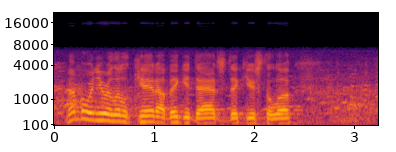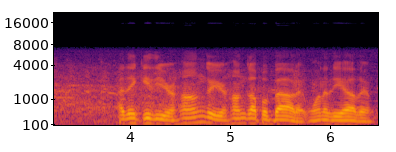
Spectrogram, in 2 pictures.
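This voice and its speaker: A man's voice: medium pitch, expressive, fast talker, a crowd in the background. A man doing live stand-up comedy with leering, smutty joking, conversational and full of rhetorical questions. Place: live stage before a laughing audience. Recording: noisy, muffled live club recording.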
